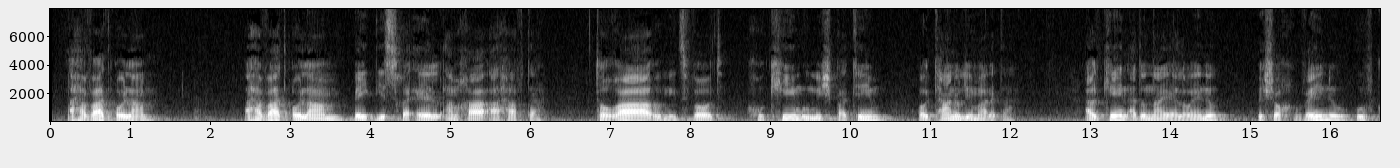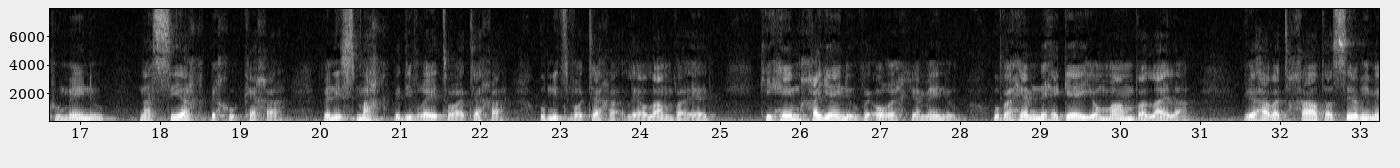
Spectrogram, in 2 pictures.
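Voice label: Ahavat Olam, male; Shabbat Evening Readings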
